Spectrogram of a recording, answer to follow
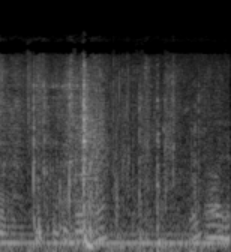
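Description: A few irregular sharp knocks over a low steady hum.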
